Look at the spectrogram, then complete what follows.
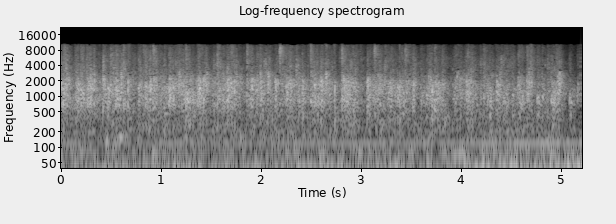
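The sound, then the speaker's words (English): A crowd applauds steadily, many hands clapping in a dense, even wash of sound that holds at a fairly loud level throughout without pause. The audience at a Cato Institute event applauds John Githongo. “He's one courageous man, and I'd like us to applaud him.”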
